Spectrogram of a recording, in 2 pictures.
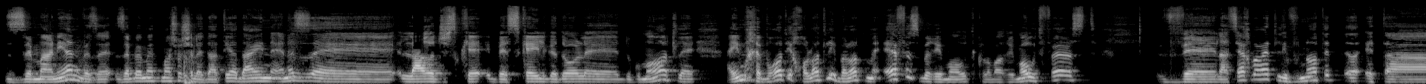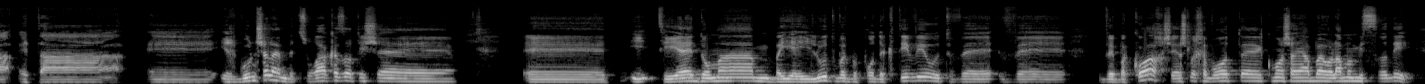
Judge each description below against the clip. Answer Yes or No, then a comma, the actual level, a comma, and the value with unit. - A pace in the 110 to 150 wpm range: No, slow, 100 wpm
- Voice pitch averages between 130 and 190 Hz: Yes, low, 135 Hz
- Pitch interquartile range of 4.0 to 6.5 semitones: Yes, average, 4.8 semitones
